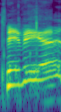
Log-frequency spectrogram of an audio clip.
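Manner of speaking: strange, very high yelled word. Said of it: "It's that weird tone".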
